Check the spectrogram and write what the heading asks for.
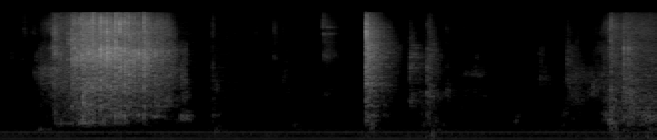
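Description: A window with horizontal blinds being opened by hand: a scraping rustle about a second long near the start, then a sharp click and a few light ticks, and another short rustle near the end.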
